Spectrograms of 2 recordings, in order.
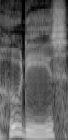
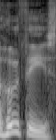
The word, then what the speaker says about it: Houthis: are a movement and thank you for correcting my pronunciation not the hoodies that's an old rock band hoodie and the Blowfish the houthis they're a movement a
